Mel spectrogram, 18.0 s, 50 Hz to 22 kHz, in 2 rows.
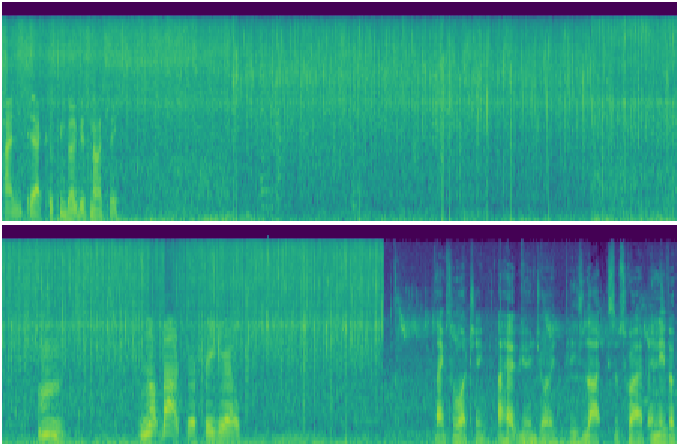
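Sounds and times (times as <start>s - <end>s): burgers sizzling on griddle: 0.0s - 14.1s.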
